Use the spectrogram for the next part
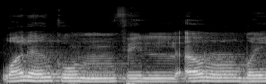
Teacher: لام کو ہم نے ہلانا نہیں ہے، را ساکن سے پہلے زبر ہے، را کو ہم نے پر کرنا ہے، ضاد کو موٹا کر کے پڑھیں گے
